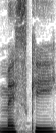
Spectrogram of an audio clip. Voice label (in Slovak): "mestský", slovenské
